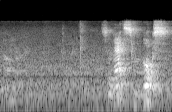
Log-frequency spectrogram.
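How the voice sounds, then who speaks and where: A man speaks casually to a room full of fans, running through lists with friendly asides. He is picked up from far off in a very echoey meeting room. The sound is dull and carries a steady hiss. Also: drawn-out words. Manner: rambling, listing items, friendly asides to the audience. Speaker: author giving a convention talk. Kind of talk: informal lecture to a live audience. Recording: distant echoey room mic, muffled with background hiss.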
